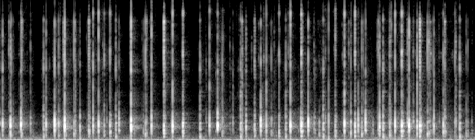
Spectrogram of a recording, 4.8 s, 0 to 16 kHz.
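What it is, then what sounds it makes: Mechanical keyboard with plastic keycaps. Fingertips of both hands type continuously on a Cyberboard mechanical keyboard with plastic keycaps and a dark case. The result is a dense, rapid stream of short, sharp clacks with a bright snap around 1.6 kHz, each dying away almost instantly over a faint low hum.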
